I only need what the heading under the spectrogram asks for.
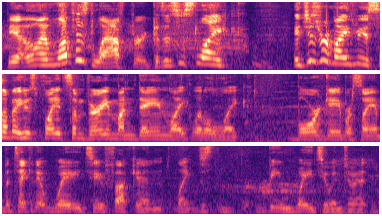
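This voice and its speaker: A man's voice: a little high, animated, brisk, pushed and bright, slight background noise. A man chatting casually and informally, with some swearing, while playing an online game with friends. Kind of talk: casual chat while gaming.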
